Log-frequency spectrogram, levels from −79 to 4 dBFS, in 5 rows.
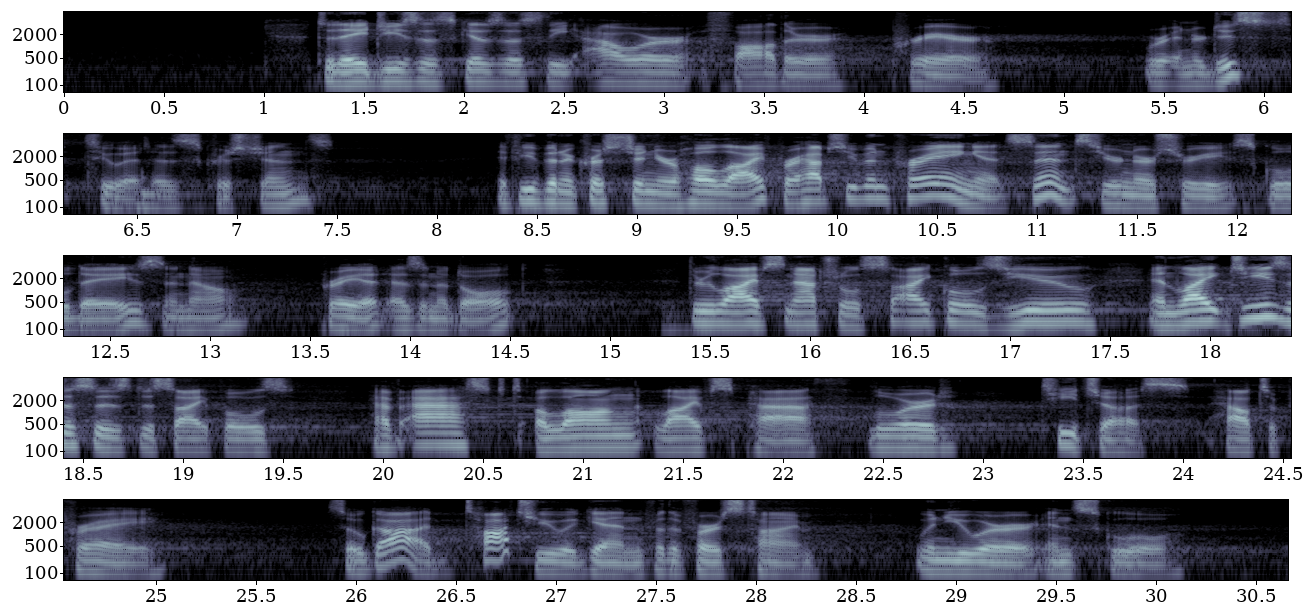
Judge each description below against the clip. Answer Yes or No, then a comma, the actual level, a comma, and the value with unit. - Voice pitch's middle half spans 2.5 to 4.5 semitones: No, average, 5.0 semitones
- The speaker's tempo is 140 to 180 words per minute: Yes, average, 145 wpm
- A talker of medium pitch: No, low, 120 Hz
